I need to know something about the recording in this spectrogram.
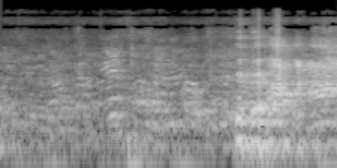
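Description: Speech only: crowd chatter, then one voice speaking louder near the end.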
